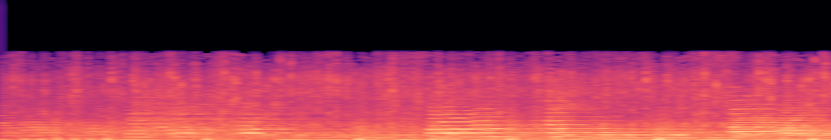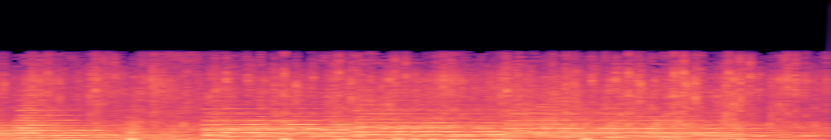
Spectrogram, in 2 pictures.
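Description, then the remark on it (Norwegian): A circus audience applauds steadily during an elephant act under blue spotlights, a dense crackle of clapping with children in the audience cheering and shouting in bursts, loud throughout. “Hun balanserer på to bein, setter seg på krakken og hiver snabelen i været, Adriana gir henne kyss og små godbiter, mens barna i publikum jubler.”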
